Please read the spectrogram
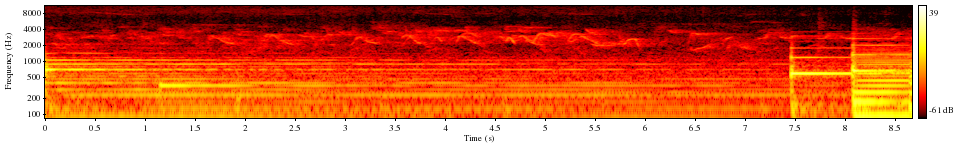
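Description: Gentle background music: sustained piano-like notes ring and slowly fade, and a new chord comes in near the end.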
